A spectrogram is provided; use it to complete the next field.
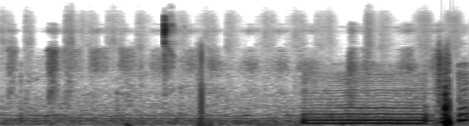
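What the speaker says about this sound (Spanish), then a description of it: "Están las condenadas vacas." A cow in a video game moos once, a loud, steady, low droning call lasting over a second, following scattered soft clicks and taps, with a couple of sharp knocks right after.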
